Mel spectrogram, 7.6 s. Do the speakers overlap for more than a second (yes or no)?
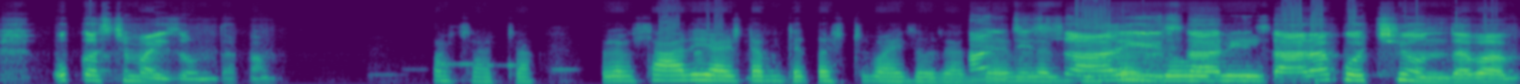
no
